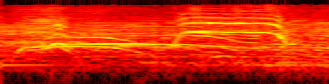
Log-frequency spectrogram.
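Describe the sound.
An audience screams loudly for about three seconds, many overlapping shrill voices rising, holding long high-pitched wails, then dipping slightly near the end amid a steady crowd roar.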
